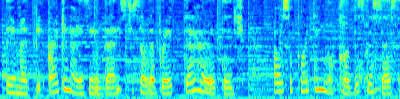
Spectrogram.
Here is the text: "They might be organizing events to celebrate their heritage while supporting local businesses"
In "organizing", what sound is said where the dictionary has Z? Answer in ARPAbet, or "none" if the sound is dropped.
Z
